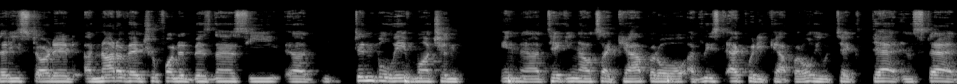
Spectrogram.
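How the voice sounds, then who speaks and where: Somewhat breathy and medium in pitch, a man's voice keeps a monotone, flat intonation. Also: moderate pace. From Mexico City, then San Diego from age 13. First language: Spanish. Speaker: venture capital investor. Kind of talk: interview. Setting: podcast interview. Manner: halting, many fillers and repetitions.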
